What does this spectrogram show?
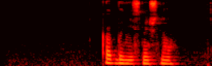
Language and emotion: Russian, neutral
